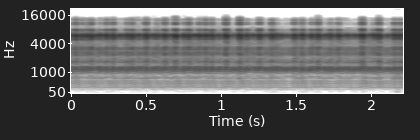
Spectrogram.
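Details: O.S. Speed B21 Adam Drake nitro engine in RC truggy, new J&T ceramic bearings, 6.5 mm venturi, J21 carb; fast even buzzing idle with steady high pitch, no stumbling, after idle screw turned up from too low.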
